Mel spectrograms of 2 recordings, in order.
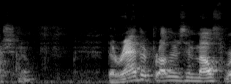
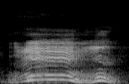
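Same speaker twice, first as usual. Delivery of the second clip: mmm of relish; 5 semitones higher than usual. Pretend. Imitating Bear licking honey.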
